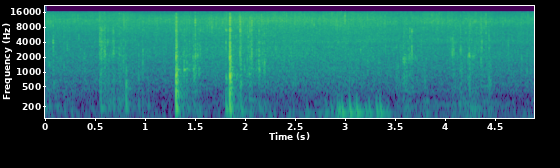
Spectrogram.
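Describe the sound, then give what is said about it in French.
Mussels cooked as a brasucade sizzle over hot embers near a beach at Narbonne, with a steady crackling hiss broken by a few sharp pops and snaps early on, and no voices. “entre les braises et l'eau, j'ai goûté une brasucade de moules tout près d'une plage narbonnaise”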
